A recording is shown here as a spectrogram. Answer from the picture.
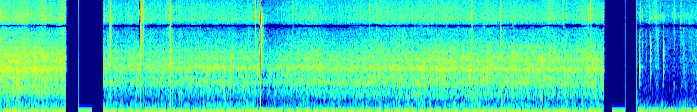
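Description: Melted lard and bacon grease sizzling and bubbling in a cast iron pot over a wood fire as the water left in the fat boils off, with a few sharp pops in the first few seconds. The sound cuts out briefly about a second in and again near the end.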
